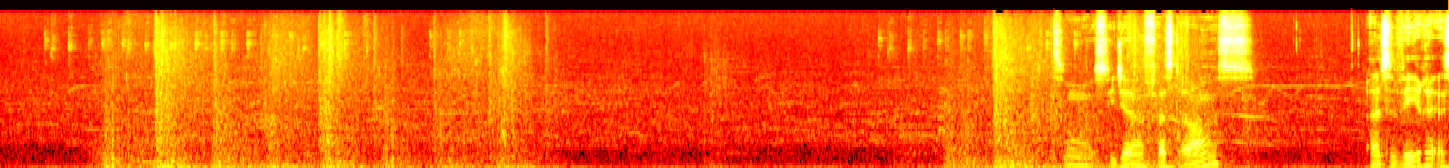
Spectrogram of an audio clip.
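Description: Fiery explosions roar and crackle in bursts.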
